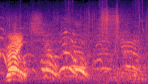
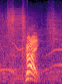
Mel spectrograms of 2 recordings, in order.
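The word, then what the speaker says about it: Gritz: Name's Grites. G-R-I-T-Z. Grites. Rhymes with whites.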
